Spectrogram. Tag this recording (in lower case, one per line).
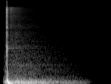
thump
